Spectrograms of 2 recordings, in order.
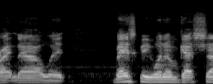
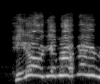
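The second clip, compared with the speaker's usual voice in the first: put-on woman's scream, higher pitched. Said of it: "screaming in the middle of the street".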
